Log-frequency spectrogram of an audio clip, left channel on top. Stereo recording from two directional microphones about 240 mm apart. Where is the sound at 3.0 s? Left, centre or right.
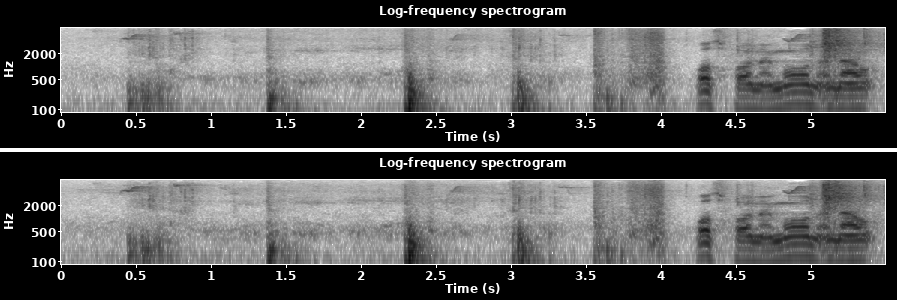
Centre.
